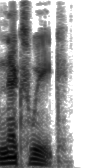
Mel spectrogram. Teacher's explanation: The final T and next may be very weak.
